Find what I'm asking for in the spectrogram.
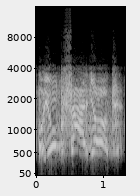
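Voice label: Hungarian right wing mood high, speech; War Thunder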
